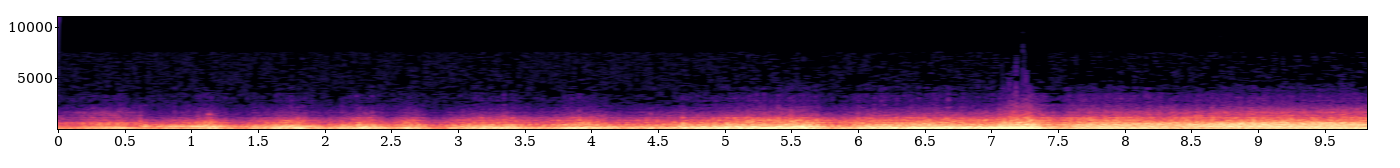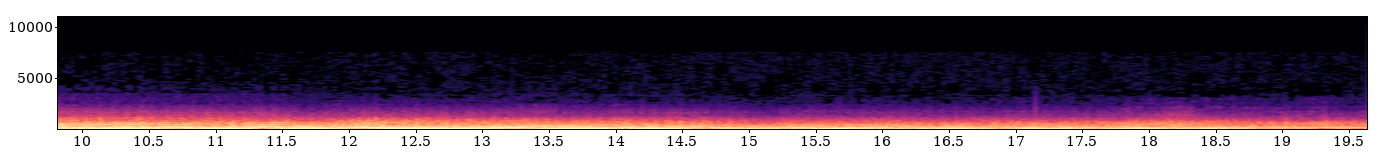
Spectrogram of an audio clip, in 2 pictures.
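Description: Airplane engine droning as a plane prepares to take off, a steady, loud, low roar with a brief sharper burst midway before settling into an even, sustained hum.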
